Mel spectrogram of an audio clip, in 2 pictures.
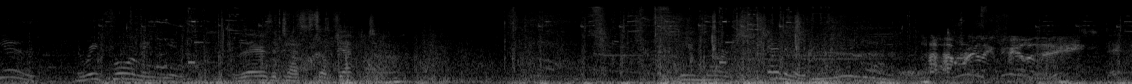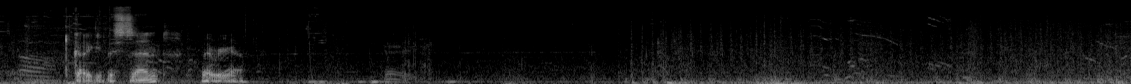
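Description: Gunfire and game effects crackle and bang.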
